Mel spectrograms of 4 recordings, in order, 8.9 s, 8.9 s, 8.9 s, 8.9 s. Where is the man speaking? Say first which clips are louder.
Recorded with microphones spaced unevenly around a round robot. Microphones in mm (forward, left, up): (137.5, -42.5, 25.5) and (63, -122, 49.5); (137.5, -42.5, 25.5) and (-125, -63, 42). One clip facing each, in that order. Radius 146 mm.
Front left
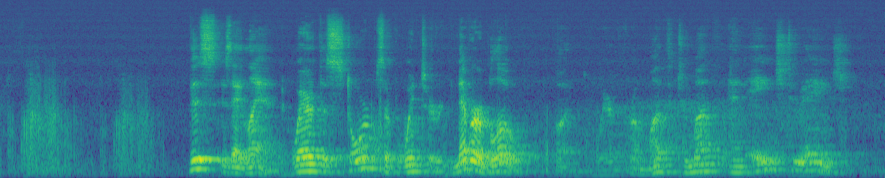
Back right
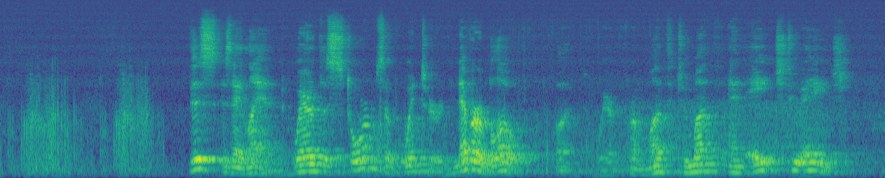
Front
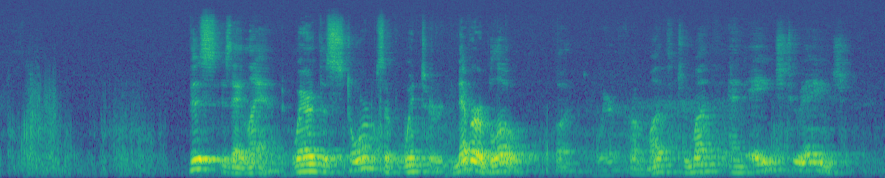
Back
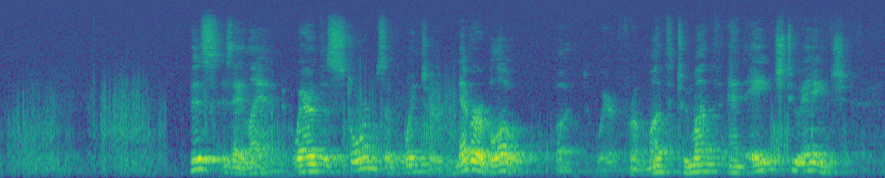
Even, front 3 dB; 25° left, 3 m; by 8.9 s 175° left, 2.5 m.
